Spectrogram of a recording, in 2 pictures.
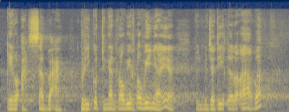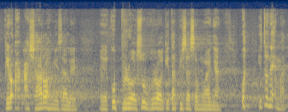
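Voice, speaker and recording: Lively Central Javanese religious teacher, echoey hall. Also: male voice, a little high. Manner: lively, asks the audience questions, switches into Javanese. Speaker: Islamic teacher. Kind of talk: Ramadan kitab study lecture. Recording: echoey hall with long reverb.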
